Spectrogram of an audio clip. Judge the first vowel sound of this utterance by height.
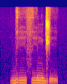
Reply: high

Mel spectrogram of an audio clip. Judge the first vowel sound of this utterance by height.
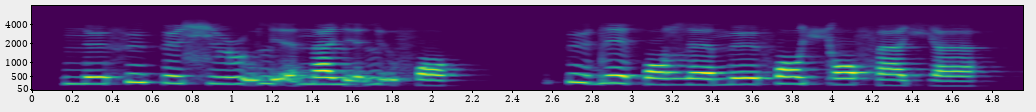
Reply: mid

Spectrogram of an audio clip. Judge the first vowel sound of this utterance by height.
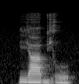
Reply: low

